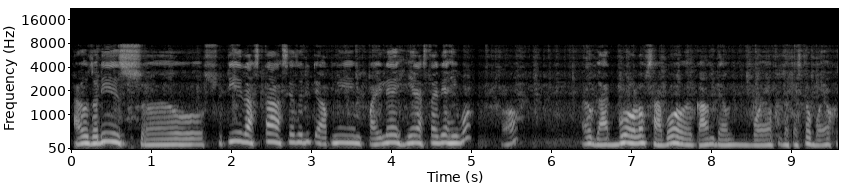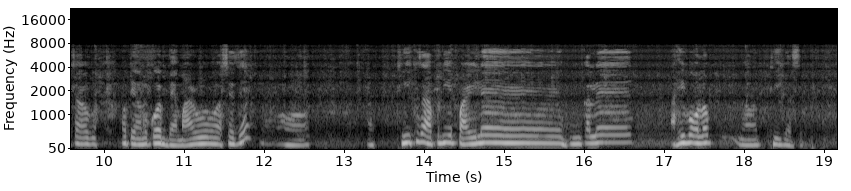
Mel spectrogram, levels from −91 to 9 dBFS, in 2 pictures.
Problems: constant background noise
